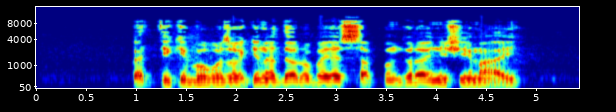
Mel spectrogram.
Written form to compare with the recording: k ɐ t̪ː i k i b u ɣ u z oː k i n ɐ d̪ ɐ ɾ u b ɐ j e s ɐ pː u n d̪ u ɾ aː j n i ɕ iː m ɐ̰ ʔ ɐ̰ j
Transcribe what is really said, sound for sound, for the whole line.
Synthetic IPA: k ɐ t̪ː i k i b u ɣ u z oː k i n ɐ d̪ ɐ ɾ u b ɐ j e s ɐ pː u n d̪ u ɾ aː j n i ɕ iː m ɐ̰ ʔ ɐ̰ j

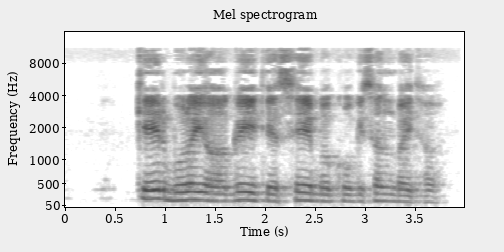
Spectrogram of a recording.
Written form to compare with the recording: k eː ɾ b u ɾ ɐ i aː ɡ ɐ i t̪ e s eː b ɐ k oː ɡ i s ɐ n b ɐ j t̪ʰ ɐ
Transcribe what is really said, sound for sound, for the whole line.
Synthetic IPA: k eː ɾ b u ɾ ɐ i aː ɡ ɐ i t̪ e s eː b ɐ k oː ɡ i s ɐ n b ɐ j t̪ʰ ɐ

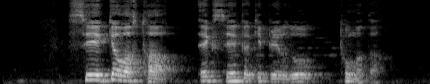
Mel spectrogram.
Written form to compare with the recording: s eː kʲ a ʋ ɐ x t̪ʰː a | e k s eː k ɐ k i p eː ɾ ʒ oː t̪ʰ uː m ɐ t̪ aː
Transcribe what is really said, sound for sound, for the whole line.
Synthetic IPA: s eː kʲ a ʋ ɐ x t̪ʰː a | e k s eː k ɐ k i p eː ɾ z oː t̪ʰ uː m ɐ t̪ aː

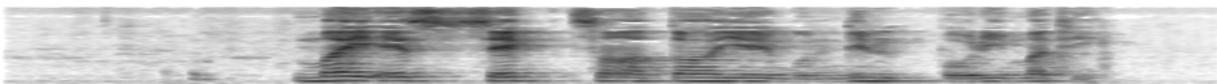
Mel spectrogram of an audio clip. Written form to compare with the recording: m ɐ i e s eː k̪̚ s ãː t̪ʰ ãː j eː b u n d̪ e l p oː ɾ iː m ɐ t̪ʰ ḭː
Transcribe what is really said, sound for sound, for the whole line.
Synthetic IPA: m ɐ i e sː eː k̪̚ s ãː t̪ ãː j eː b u n d̪ i l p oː ɾ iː m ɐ t̪ʰ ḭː

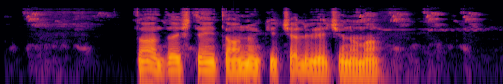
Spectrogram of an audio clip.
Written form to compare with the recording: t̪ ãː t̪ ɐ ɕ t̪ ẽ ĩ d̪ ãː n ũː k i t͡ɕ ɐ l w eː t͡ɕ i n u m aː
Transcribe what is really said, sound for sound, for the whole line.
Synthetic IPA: t̪ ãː d̪ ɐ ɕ t̪ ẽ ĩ t̪ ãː n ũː k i t͡ɕ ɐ l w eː t͡ɕ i n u m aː

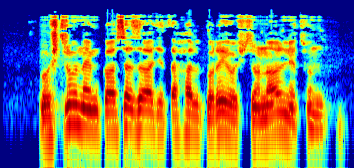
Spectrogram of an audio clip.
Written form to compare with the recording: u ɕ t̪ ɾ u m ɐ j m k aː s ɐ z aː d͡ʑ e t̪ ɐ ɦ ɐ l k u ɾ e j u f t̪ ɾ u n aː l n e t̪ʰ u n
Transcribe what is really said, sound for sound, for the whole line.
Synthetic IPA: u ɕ t̪ ɾ u n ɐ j m k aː s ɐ z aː d͡ʑ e t̪ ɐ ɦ ɐ l k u ɾ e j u ɕ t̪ ɾ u n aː l n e t̪ʰ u n

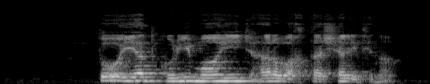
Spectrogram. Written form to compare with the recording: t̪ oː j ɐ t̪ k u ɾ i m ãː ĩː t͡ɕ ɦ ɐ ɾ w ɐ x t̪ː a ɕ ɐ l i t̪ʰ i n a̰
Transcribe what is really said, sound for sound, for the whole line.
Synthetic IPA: t̪ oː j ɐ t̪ k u ɾ i m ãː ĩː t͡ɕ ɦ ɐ ɾ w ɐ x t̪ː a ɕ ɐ l i t̪ʰ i n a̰

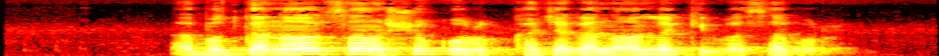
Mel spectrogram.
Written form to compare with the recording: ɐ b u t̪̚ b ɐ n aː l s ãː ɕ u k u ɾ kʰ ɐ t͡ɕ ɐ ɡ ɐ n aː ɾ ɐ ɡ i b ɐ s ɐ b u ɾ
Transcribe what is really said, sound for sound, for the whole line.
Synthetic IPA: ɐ b u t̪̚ ɡ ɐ n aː l s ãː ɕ u k u ɾ kʰ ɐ t͡ɕ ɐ ɡ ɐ n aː l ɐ k i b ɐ s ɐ b u ɾ

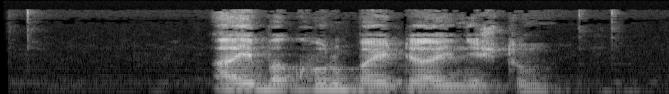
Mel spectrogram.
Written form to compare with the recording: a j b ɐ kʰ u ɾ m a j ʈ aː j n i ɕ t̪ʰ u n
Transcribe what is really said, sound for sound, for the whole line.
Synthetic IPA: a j b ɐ kʰ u ɾ b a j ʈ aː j n i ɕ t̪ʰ u m

